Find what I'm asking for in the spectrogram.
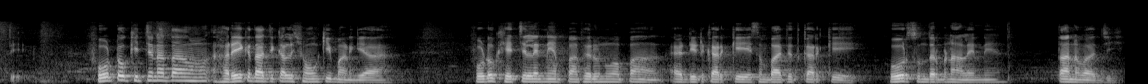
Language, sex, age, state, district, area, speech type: Punjabi, male, 30-45, Punjab, Faridkot, urban, spontaneous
